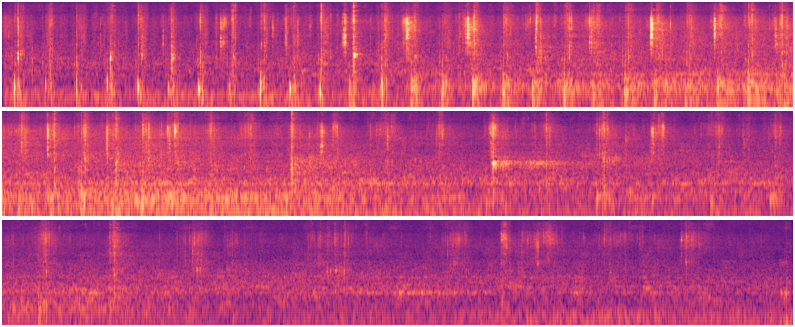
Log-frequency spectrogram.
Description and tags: walking into an underpass that has reverb and some water drips and slowing down the tempo until we stand. creepy atmosphere. can also be used as cave with an asphalt entrance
